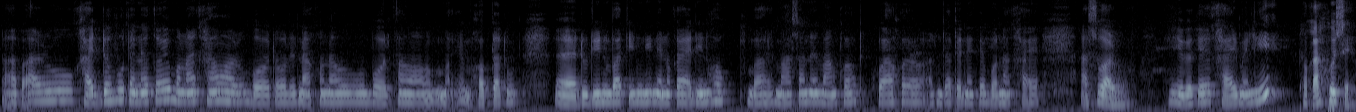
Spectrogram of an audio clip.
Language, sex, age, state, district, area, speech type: Assamese, female, 45-60, Assam, Sivasagar, rural, spontaneous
